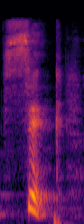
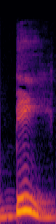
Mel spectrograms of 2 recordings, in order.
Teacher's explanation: Sick é um som seco, sick. Beat já é compridinho, recheadinho.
